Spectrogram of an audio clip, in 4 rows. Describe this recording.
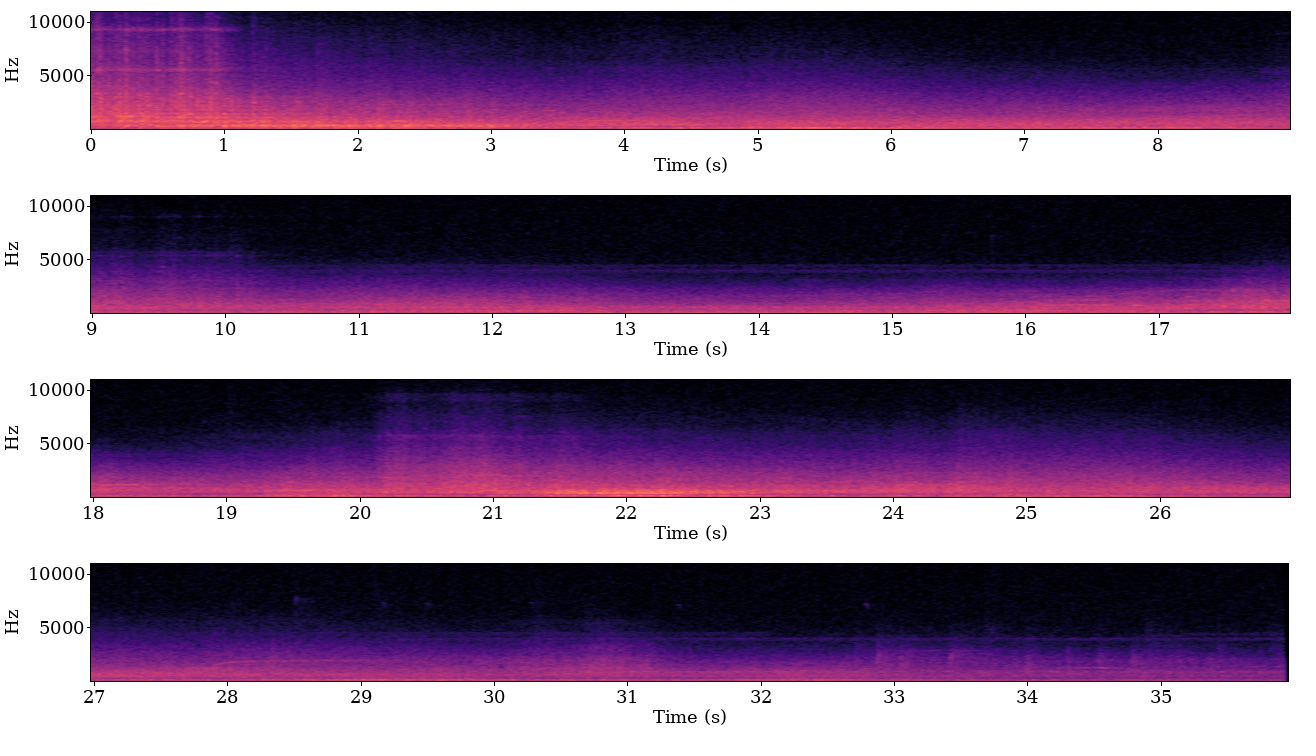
In honor of the 50th anniversary of Six Flags St. Louis, I made multiple recordings in the woods of sounds from the amusement park as I descended the hill to the park from the Rockwoods Towersite off Allenton Road. This was the closest recording of the Screamin' Eagle wooden roller coaster.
